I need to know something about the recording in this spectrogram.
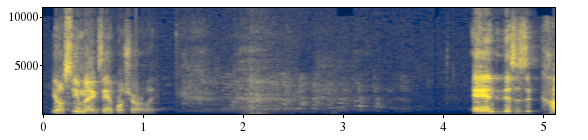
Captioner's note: laughter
